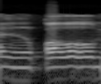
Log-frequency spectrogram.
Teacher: قولین ہے، تھوڑا نرمی کے ساتھ کھینچ کر ادا کریں گے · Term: قاف مستعلیہ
